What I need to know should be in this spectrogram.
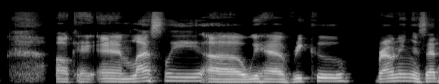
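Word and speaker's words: Ricou Browning: And lastly, we have Riku Browning. Is that how you pronounce his first name? Rico Browning. Yep. Rico Browning.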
